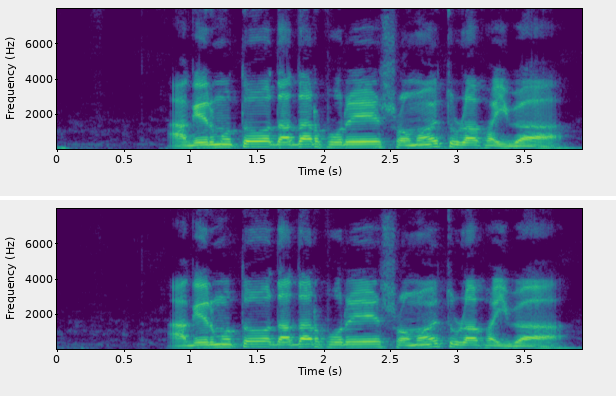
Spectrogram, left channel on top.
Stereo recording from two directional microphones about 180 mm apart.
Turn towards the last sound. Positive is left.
turn(degrees=25)  # may be behind; listen again after turning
